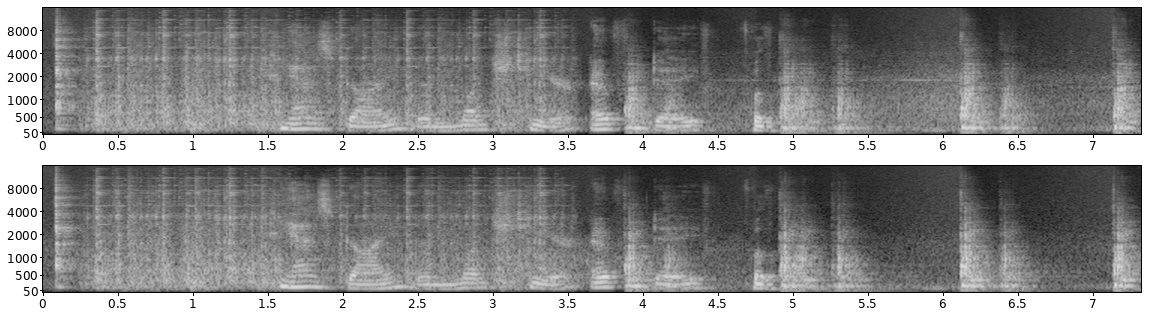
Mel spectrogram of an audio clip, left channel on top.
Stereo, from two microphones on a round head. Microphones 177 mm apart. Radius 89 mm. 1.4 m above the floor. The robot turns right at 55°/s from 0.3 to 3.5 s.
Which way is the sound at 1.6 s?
65° right.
